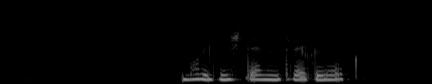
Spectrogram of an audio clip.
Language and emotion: Russian, sad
